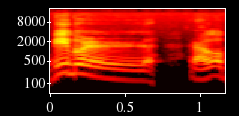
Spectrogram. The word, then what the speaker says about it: Bible: La Bible, 바이블인데 프랑스 말이 되면 비블라고 발음이 됩니다.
